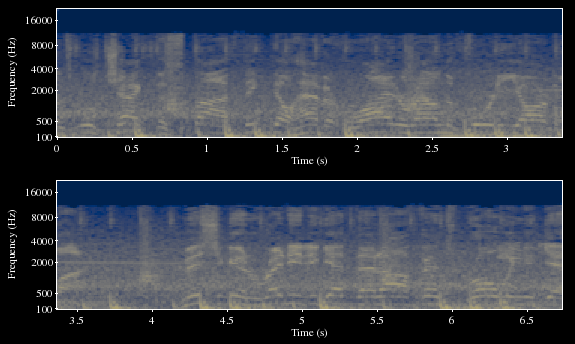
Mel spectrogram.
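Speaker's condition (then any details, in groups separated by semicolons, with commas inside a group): No condition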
